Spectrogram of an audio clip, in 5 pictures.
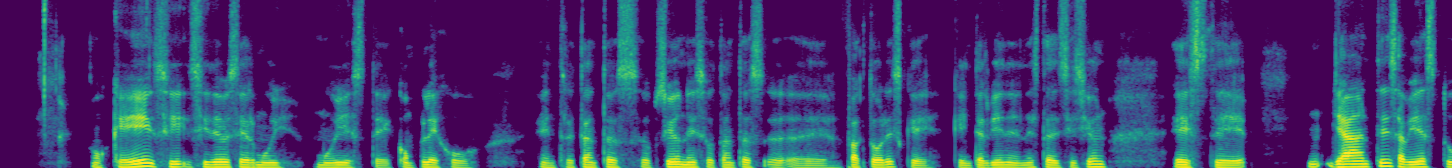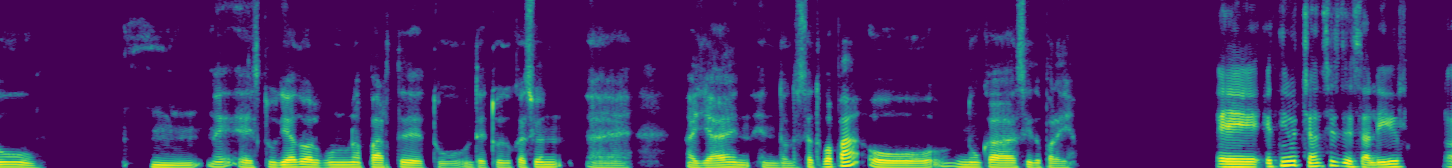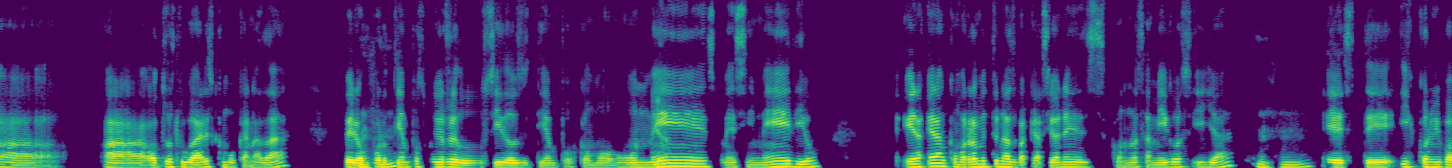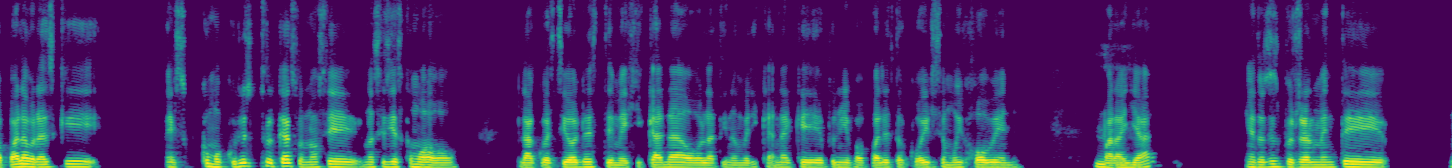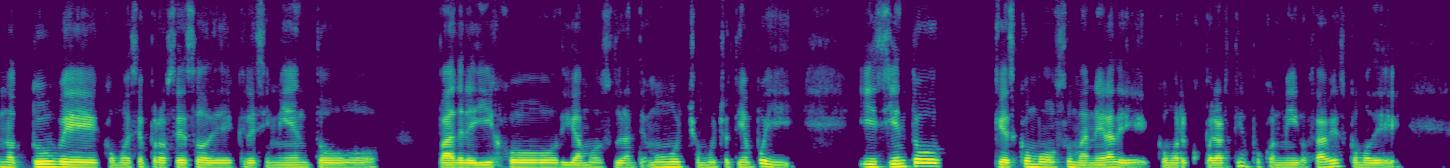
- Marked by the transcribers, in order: other background noise
- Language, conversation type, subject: Spanish, advice, ¿Cómo decido si pedir consejo o confiar en mí para tomar una decisión importante?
